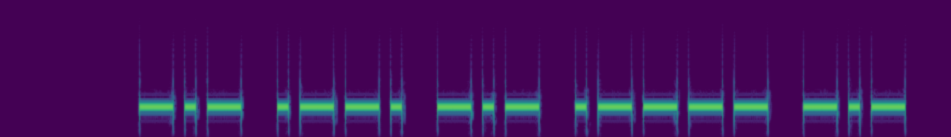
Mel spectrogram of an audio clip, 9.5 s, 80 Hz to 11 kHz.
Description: Morse code, heard as a keyed tone, about 10 wpm, 800 Hz. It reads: KPK1K
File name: LEZIONI / 6 PKX0 / 6 PK 10wpm 2436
